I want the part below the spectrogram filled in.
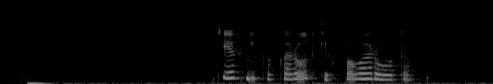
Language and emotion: Russian, sad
